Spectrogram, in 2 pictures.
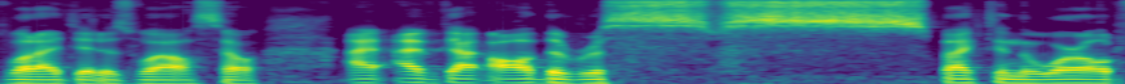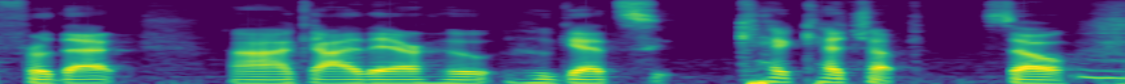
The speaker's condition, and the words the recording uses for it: Stuttering. While stuttering can certainly impede my ability to get some words out perfectly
